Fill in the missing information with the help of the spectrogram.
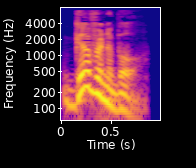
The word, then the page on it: governable: British English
